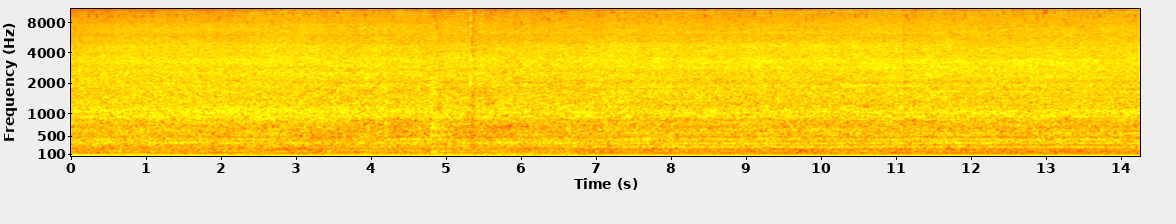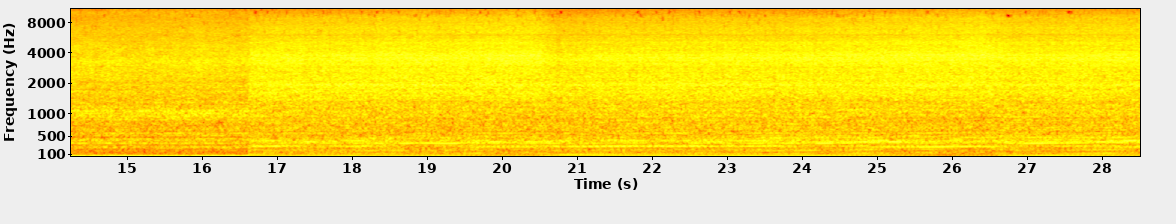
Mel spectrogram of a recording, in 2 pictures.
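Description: Supercharged, cammed 5.7 Hemi V8 running steadily on a chassis dyno, a deep constant hum with no rise in revs. About 17 seconds in the sound changes abruptly: the deep hum drops back and a higher, slightly wavering hum comes up.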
